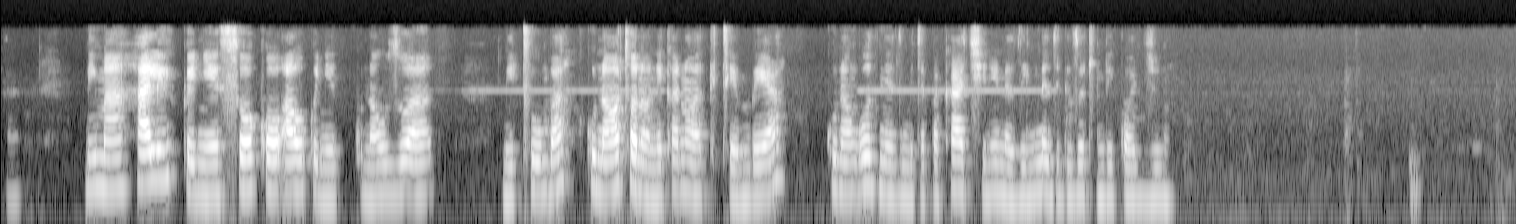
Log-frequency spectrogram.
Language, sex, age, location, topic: Swahili, female, 18-24, Kisii, finance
